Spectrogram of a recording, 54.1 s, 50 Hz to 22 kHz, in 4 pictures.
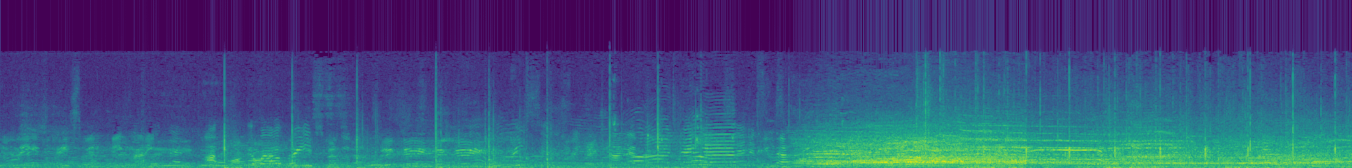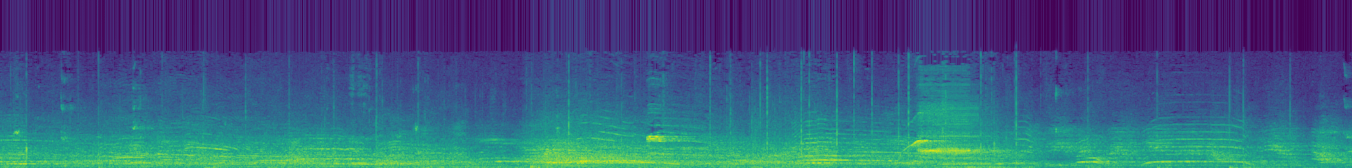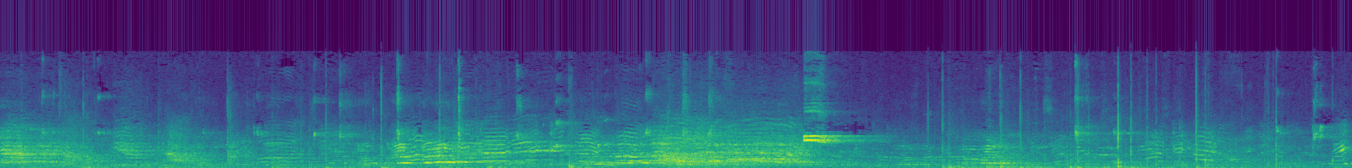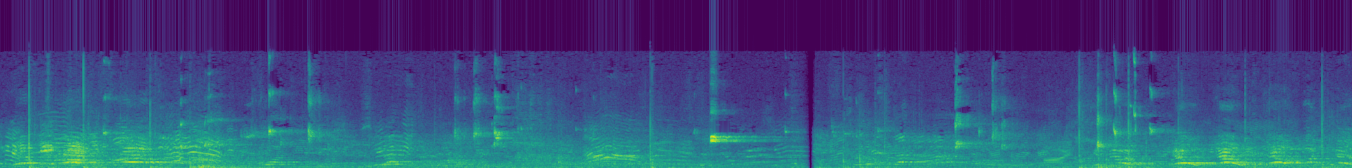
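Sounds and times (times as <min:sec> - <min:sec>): people talking and shouting: 0:00.0 - 0:54.0.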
